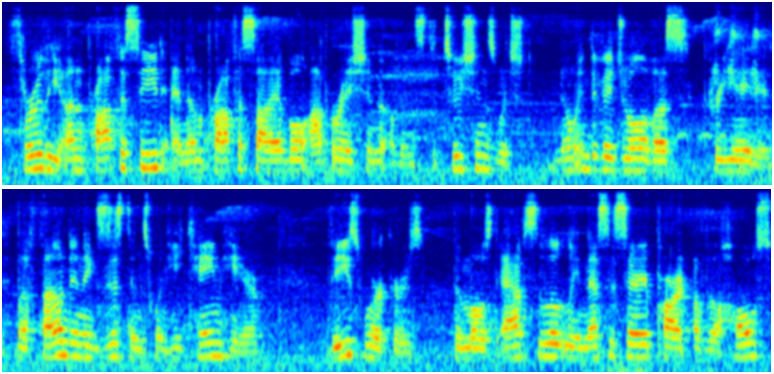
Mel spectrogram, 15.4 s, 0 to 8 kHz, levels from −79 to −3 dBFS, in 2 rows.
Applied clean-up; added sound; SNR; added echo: none; Chicken, rooster; 19 dB; reverberation time 0.3 s.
